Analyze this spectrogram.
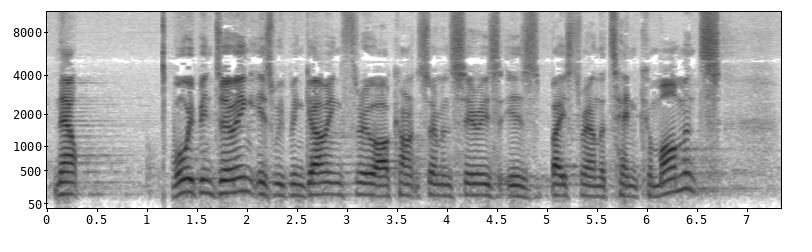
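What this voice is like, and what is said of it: Croaky hoarse voice. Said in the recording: “my croaky voice, recovering from laryngitis ... I don't sound quite my normal self”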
